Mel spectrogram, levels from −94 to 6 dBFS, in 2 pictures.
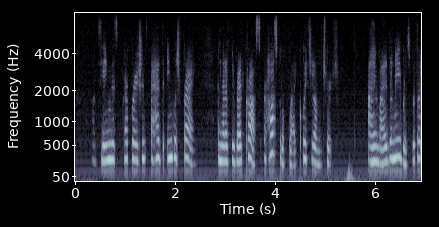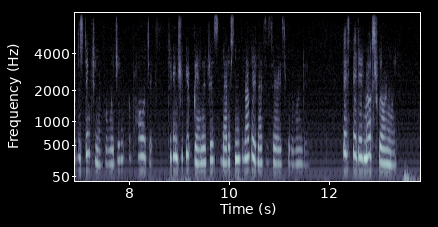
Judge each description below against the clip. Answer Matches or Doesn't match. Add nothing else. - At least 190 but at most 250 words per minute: Matches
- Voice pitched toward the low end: Doesn't match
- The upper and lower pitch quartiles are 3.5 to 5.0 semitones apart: Matches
